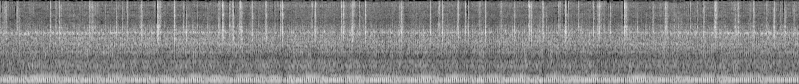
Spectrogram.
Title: Katana rattle noise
